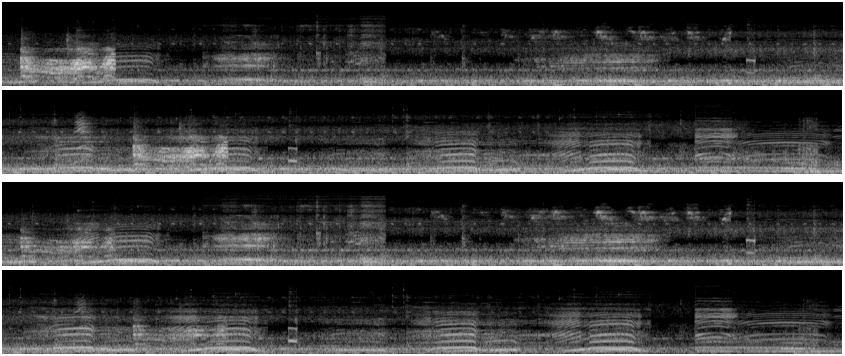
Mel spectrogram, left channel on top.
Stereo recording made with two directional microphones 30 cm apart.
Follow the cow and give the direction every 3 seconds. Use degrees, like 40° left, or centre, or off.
40° right, 40° right, 30° right, 20° right, 10° right, centre.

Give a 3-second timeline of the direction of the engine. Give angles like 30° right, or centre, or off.
40° right, 20° right, centre, 30° left, 50° left, 60° left.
